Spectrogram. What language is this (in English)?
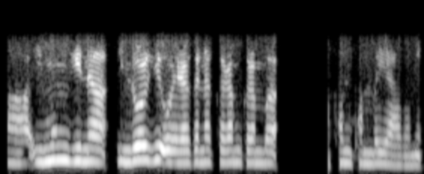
Manipuri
